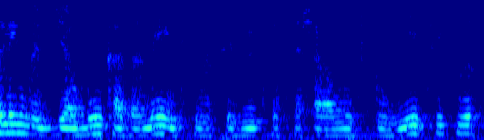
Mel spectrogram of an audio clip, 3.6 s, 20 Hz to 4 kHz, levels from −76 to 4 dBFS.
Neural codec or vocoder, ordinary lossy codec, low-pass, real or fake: none; MP3, 32 kbps; 3.6 kHz; real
